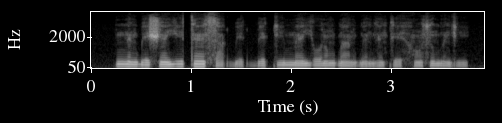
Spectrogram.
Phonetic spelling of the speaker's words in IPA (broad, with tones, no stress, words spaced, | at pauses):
nɛ̃˦ɡ͡be˧ʃɛ̃˦ ji˦ tɛ̃˧ sa˨ɡ͡be˨ ɡ͡be˧ki˦ mɛ̃˧jo˧ɾɔ̃˦ ɡ͡bã˧ɡ͡bɛ̃˨ɡɛ̃˧ke˨ hɔ̃˧sũ˦bɛ̃˦˨ɡi˧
